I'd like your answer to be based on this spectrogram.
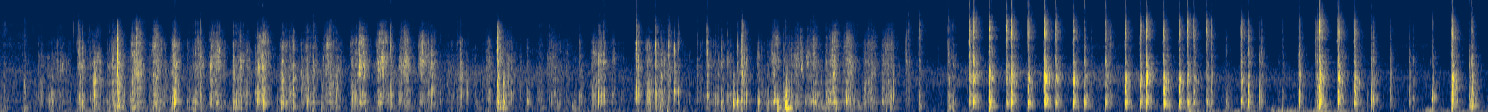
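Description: A large, empty, hollow clear plastic soda bottle with a pink label and a purple cap is held sideways in both hands. Fingers tap and squeeze the thin plastic and the cap, making sharp crinkling crackles and quick taps. The taps turn into a faster, brighter run of clicks in the second half.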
